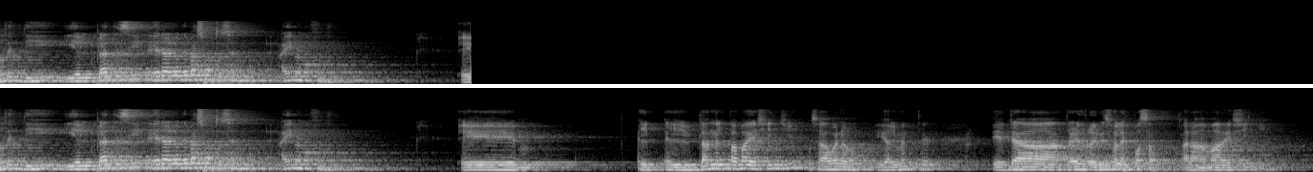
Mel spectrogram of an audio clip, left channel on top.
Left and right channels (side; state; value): left; drops out; at 4.8 s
